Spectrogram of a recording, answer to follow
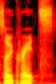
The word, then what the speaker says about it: Socrates: fatality versus Socrates and yes his name is pronounced Socrates uh for some reason here playing under the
